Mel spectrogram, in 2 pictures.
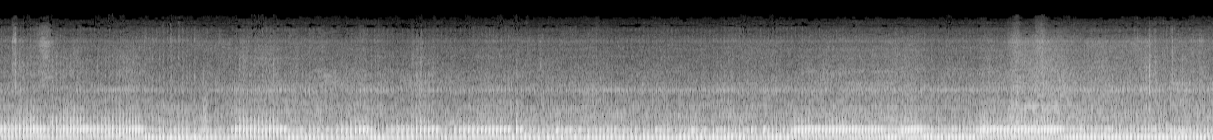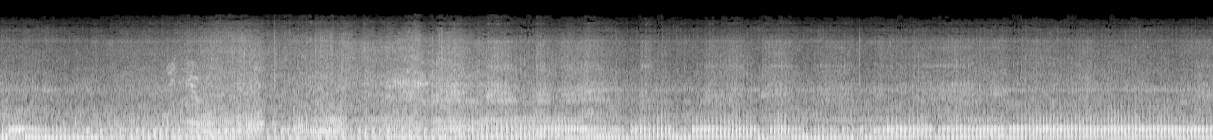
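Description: A dirt bike engine revs loudly up close, rising and falling as it climbs and drops through the trail.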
